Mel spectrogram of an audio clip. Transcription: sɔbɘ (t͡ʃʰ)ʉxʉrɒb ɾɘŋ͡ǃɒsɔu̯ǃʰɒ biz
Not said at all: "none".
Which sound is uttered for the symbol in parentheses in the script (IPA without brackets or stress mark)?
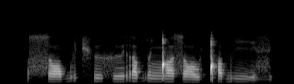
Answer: t͡ʃʰ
